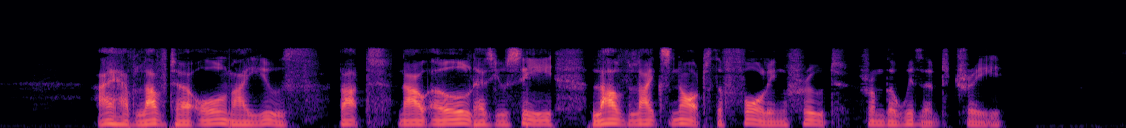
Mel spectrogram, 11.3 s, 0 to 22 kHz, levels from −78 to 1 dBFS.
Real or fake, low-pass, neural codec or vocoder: real; 5.4 kHz; none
